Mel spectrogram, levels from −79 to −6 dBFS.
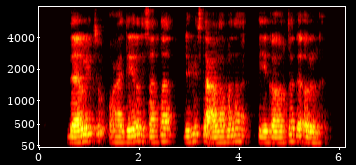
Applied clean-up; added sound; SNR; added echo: neural mask model DeepFilterNet 3.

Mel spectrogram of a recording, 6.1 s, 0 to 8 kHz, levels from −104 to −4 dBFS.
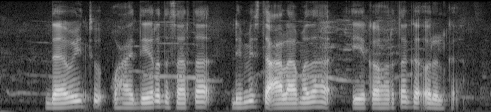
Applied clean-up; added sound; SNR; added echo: none; none; none; none.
